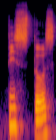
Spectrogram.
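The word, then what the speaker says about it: πιστός: le mot fidèles ici c'est un mot grec que l'on prononce piste hausse qui veut simplement dire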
